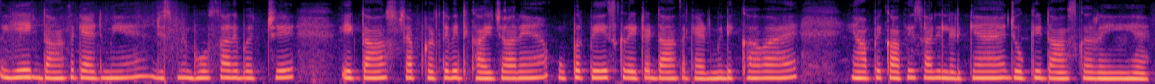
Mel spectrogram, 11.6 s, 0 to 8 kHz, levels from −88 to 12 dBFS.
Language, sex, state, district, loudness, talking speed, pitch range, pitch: Hindi, female, Uttar Pradesh, Muzaffarnagar, -15 LUFS, 185 wpm, 225-245 Hz, 235 Hz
